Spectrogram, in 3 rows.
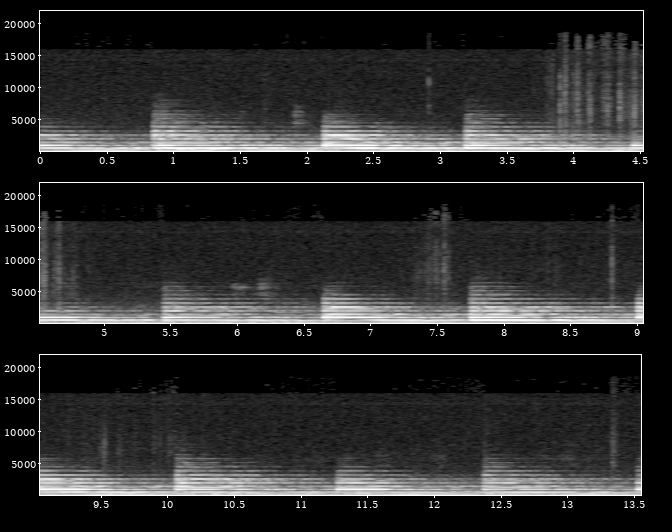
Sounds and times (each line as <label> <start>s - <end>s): bells striking twelve noon 0.0s - 13.5s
